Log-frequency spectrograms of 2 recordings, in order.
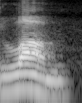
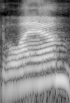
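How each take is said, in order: First: The vowel is a short 'u' sound. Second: The vowel is an open 'a' sound. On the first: The speaker calls it right. "but it's really lum" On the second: The speaker calls it wrong. "it looks like lamb"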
